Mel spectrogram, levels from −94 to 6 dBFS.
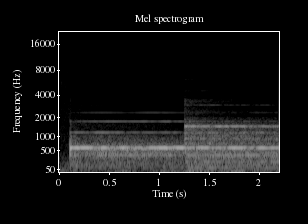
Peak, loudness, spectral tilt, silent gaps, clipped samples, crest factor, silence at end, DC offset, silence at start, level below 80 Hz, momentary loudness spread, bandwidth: -24 dBFS; -38 LUFS; -9 dB/octave; none; under 0.1%; 14 dB; 0 s; under 0.1%; 0.1 s; -64 dBFS; 3 LU; 3.5 kHz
